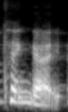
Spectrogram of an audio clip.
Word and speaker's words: Tengai: Välkommen, uttalar jag det rätt, Tengai? – Tack så mycket. Men Tengai är det, precis.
